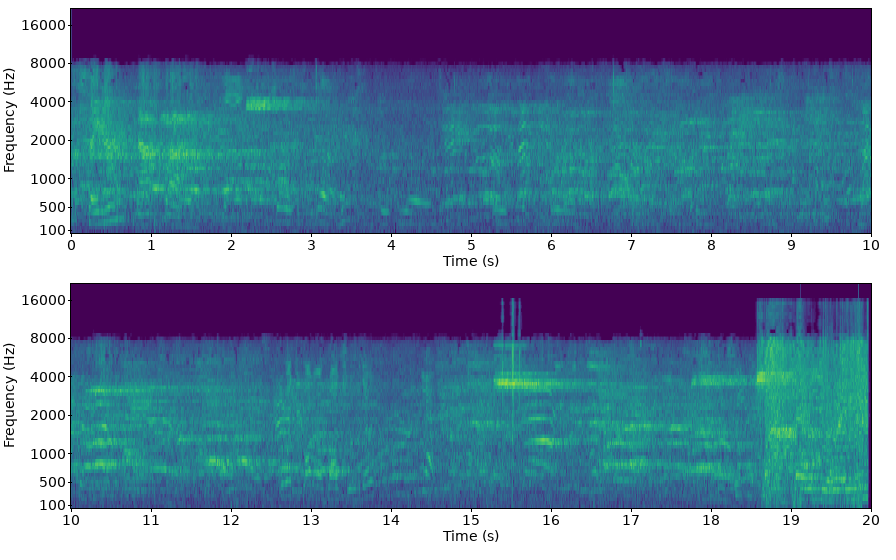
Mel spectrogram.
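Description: A large crowd chatters, echoing in a big hall.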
